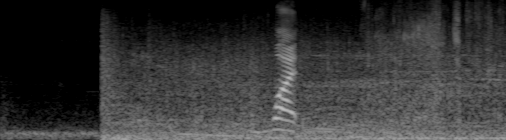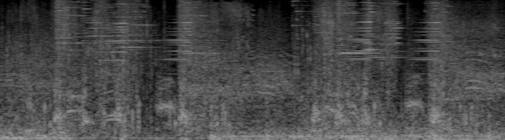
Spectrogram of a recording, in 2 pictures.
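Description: Blades clash and slash in quick bursts of fighting.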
